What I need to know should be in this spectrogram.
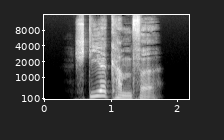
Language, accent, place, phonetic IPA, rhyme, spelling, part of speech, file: German, Germany, Berlin, [ˈʃtiːɐ̯ˌkamp͡fə], -iːɐ̯kamp͡fə, Stierkampfe, noun, De-Stierkampfe.ogg
- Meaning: dative of Stierkampf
